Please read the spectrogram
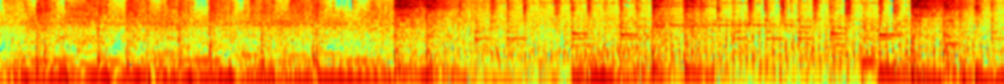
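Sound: helicopter rotor blades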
